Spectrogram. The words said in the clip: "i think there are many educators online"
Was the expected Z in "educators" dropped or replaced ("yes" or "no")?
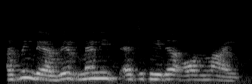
yes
